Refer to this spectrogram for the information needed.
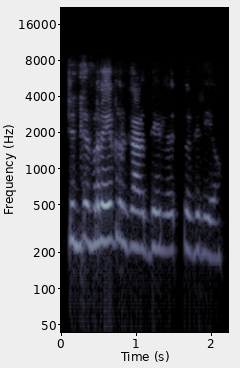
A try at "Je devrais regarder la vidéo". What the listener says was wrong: Lovely, your vowels are nice, but don't say r. You're not doing Spanish or Italian. It's r like a scrape. Yeah, it's not devrais, it's devrais. But you don't even need to do that much R if you don't wish to.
